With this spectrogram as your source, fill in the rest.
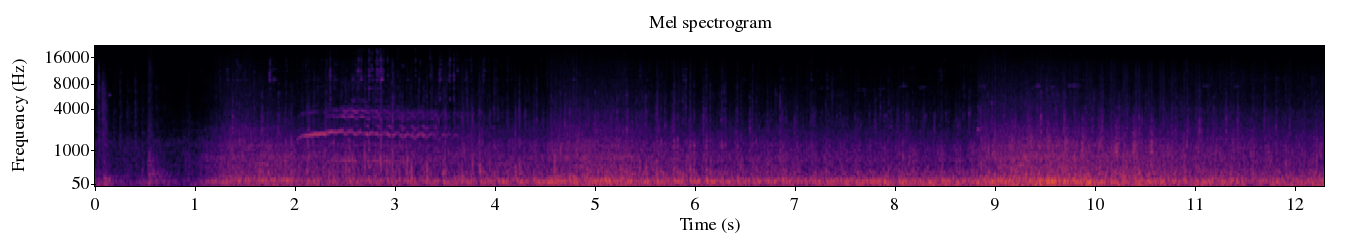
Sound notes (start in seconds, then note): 1.0 horse whinnying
